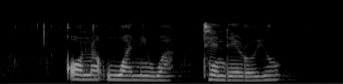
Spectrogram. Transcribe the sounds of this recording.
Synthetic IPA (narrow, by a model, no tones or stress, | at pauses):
kʼɔnaʔuwaniwa | tʰɛndɛɺɔjɔ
